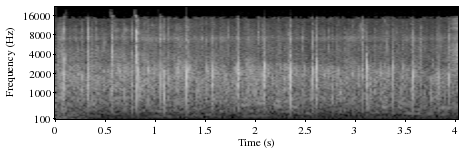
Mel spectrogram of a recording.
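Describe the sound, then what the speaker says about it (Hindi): An audience at a theatre play applauds in a dense, sustained patter of many hands, moderately loud and steady throughout, with voices faintly mixed in. "तालियों की गूंज दोबारा से गुजारिश है आप सभी से, कम नहीं होनी चाहिए."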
